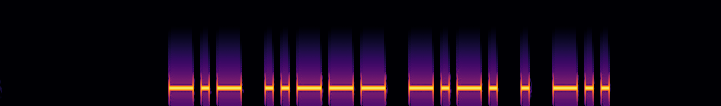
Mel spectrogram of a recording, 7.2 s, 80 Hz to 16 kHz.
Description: Morse code, heard as a keyed tone, about 18 wpm, 700 Hz. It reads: K2CED
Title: Speed Racing - USA Call Signs 15wpm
